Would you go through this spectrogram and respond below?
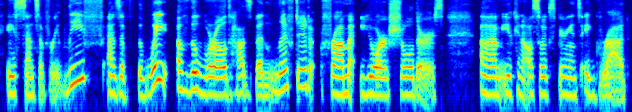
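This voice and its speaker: A woman's voice: medium pitch, creaky, no room sound, studio quality. A woman hosting a solo healing podcast, speaking to listeners in an earnest, effusive manner and stressing key words. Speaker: host of a holistic healing podcast; geomancer and energy healer.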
